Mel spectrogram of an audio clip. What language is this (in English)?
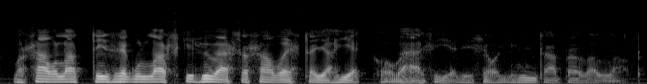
Finnish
